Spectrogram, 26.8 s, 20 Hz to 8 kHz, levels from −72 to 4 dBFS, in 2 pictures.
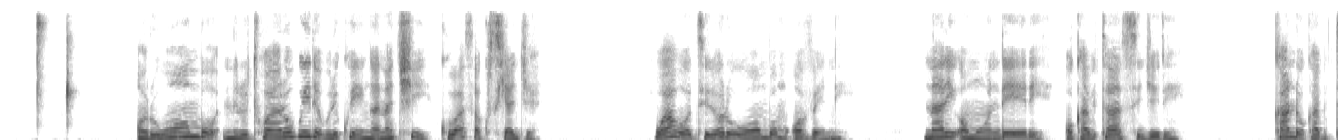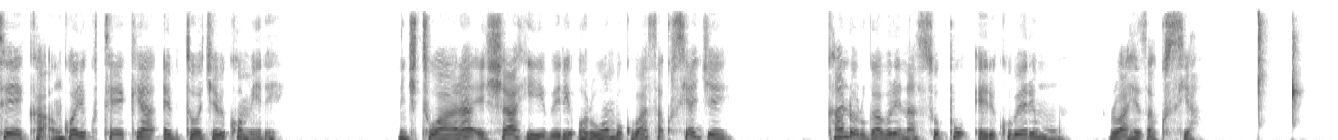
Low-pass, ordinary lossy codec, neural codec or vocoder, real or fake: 7.2 kHz; MP3, 48 kbps; vocoder, 44.1 kHz, 128 mel bands every 256 samples, BigVGAN v2; fake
